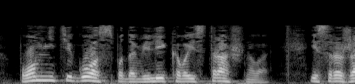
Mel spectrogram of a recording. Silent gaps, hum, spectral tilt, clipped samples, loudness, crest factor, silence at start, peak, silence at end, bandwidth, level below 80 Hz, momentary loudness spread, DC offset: none; none; -6.5 dB/octave; under 0.1%; -18 LUFS; 16 dB; 0.2 s; -2 dBFS; 0 s; 6.6 kHz; -46 dBFS; 14 LU; under 0.1%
